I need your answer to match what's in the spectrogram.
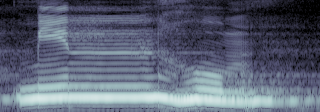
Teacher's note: huruf halqi atau huruf tenggorokan yaitu ha maka nun sukun dibaca dengan jelas ya Jadi ini bunyinya n dan tidak kita tahan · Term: izhar halqi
